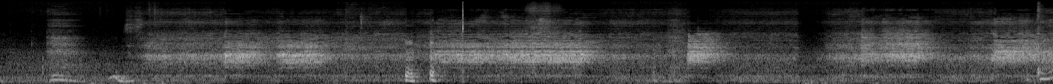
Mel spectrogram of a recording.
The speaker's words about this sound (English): so basically, he just has the whole video on YouTube, like a minute and a half of um, just him looking at the camera and farting, and I'm gonna play a little bit of it for you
